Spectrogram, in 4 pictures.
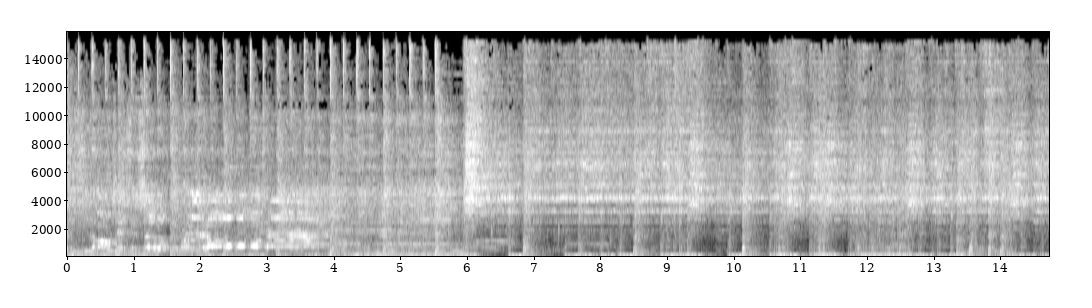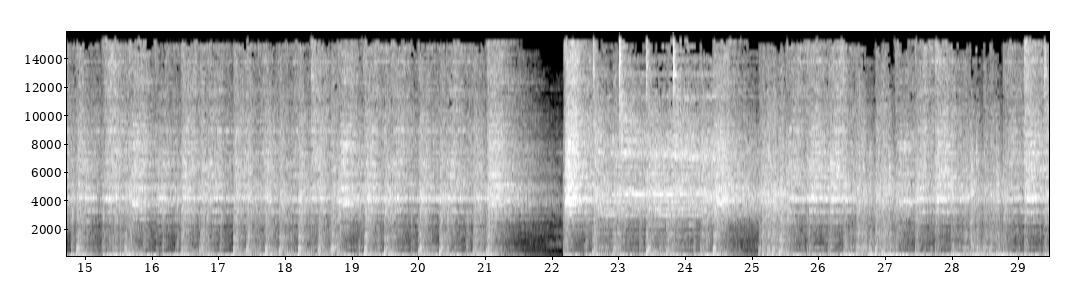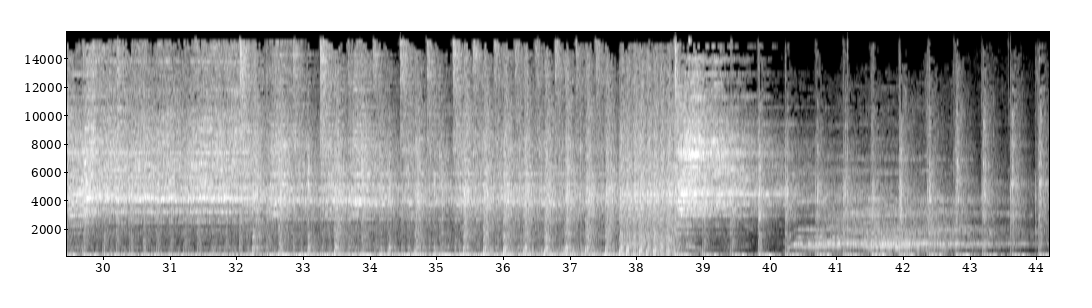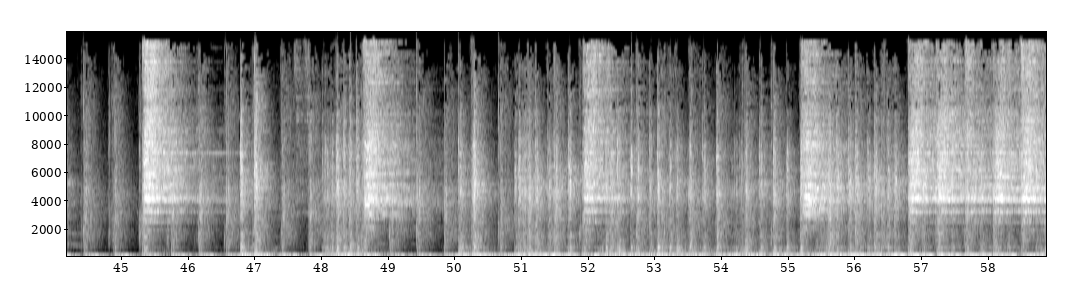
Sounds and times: Bass drum: 0.0 - 21.5, 22.3 - 24.8, 25.5 - 58.8
Drum kit: 0.0 - 58.8
Drum roll: 0.0 - 58.8.

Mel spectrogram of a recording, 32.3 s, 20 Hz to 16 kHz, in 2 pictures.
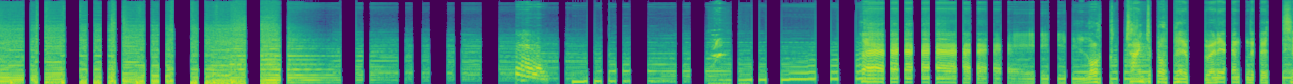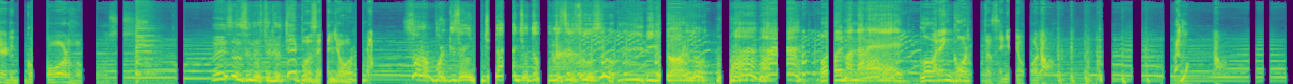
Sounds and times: Music: 0.0 - 10.2, 16.1 - 25.2, 27.0 - 32.3
Speech: 6.5 - 6.9, 13.5 - 17.7, 18.8 - 20.6, 21.2 - 25.0, 26.6 - 29.2.

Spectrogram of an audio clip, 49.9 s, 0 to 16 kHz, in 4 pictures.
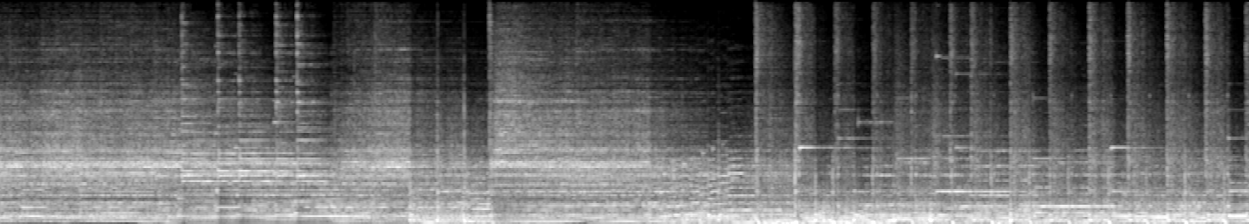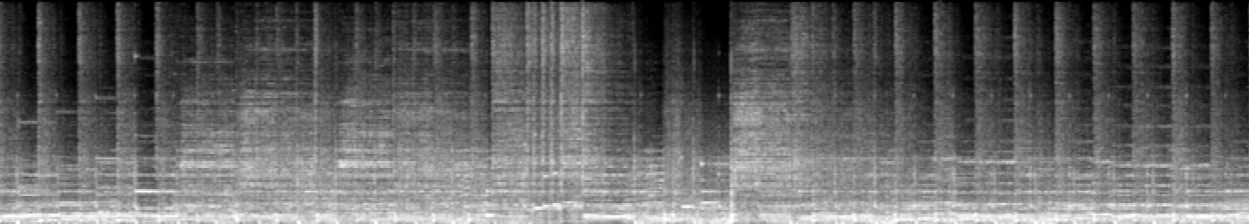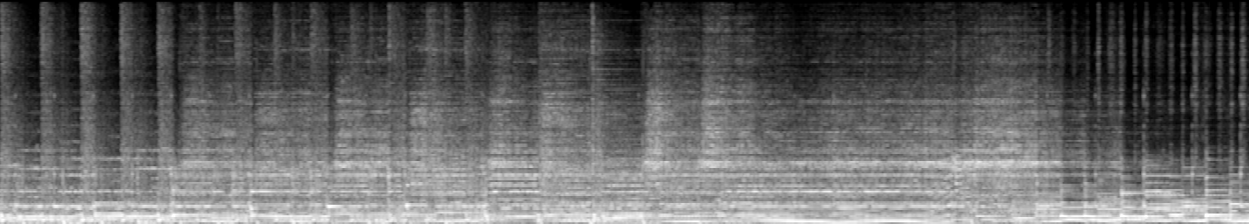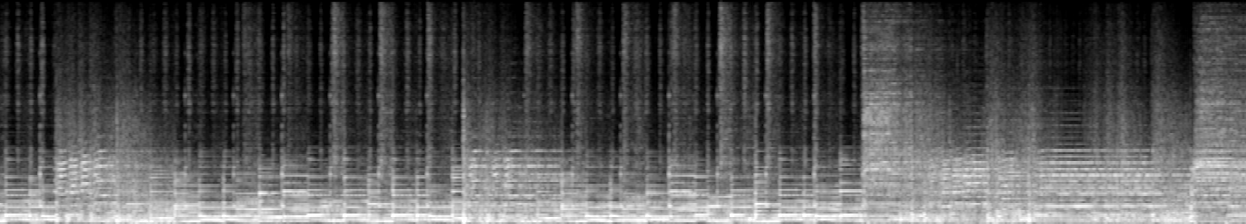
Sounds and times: Drum kit: 0.0 - 49.9.

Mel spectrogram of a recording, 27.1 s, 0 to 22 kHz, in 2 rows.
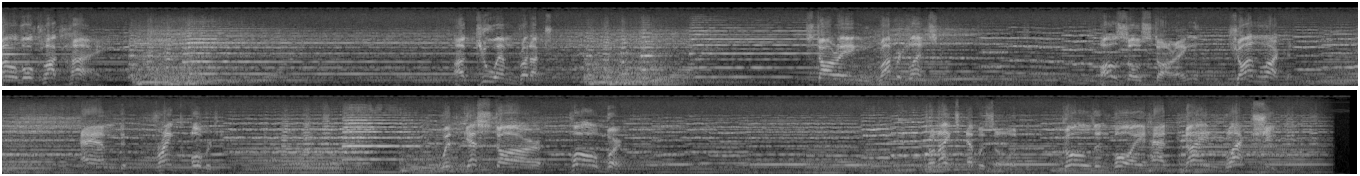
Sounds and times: Speech: 0.0 - 1.0, 4.5 - 5.6, 8.0 - 9.4, 11.0 - 12.9, 14.3 - 15.7, 18.0 - 19.8, 22.8 - 26.5
Music: 0.0 - 27.0.

